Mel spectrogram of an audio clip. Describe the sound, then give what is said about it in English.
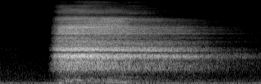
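A single long, deep breath drawn in, loud at onset and then gradually tapering off, with no talking. “Make as much or as little noise as you feel comfortable with. Let's do it again. I won't count. Deep breath in. Hold.”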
